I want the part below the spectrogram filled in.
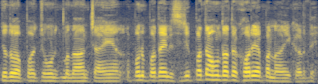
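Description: A man speaks quickly and with conviction, his voice sitting a little high as he presses each point home. He answers in an impassioned interview style, building rhetorical runs. A faint rumble of traffic hums behind him outdoors. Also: steady tone. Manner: forceful, rhetorical, retells scenes with quoted dialogue. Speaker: political candidate.

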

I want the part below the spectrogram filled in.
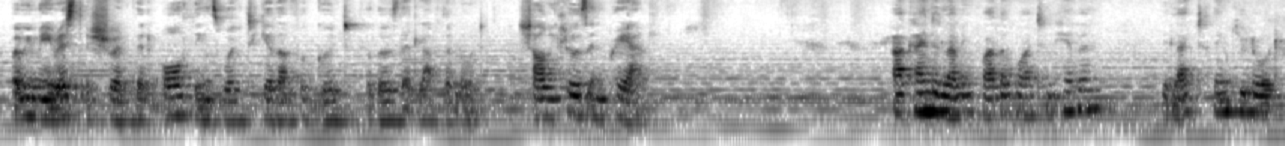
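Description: A woman summing up a Sabbath school lesson and leading a calm, reverent prayer. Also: low voice, creaky, roomy sound, low-quality recording. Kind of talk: summary and prayer.

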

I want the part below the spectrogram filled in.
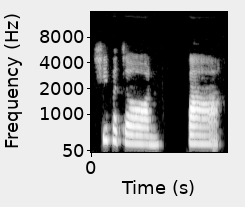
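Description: A woman reading a scripted hospital clinic announcement over a public address system, in a measured, list-by-list delivery. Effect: broadcast over a hospital public address system. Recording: muffled lo-fi loudspeaker broadcast.

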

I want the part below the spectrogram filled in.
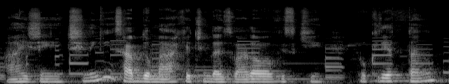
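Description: A man's voice: mid-range voice, unhurried. A Brazilian man hosting a casual, gossipy reaction commentary with campy, sassy asides. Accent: Brazilian Portuguese. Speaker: host. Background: faint guitar music.

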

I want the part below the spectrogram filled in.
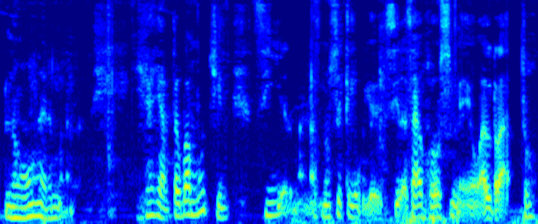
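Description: A man's voice: on the high side, fairly even intonation, brisk, noisy background, close to an everyday voice. A man playing a crude, fretful young woman who thinks she is pregnant, sighing and whining in a comedic vlog skit. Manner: whiny, sighing, keeps repeating "ay, hermanas".

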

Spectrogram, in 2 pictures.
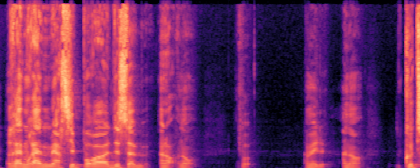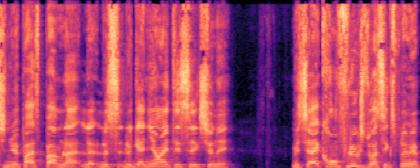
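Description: Excitable young man streaming live. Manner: excitable, swings to loud high bursts. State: sore throat. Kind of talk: casual live-stream chat.

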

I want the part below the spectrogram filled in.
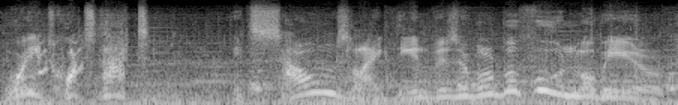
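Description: A grandiose cartoon supervillain, pompous in every phrase. His gravelly voice runs high and swoops over music. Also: wildly swooping pitch, unhurried, heavily acted. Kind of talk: cartoon game voice acting.

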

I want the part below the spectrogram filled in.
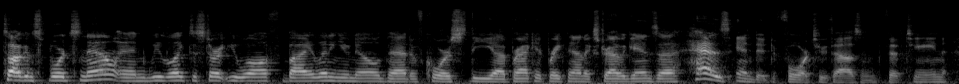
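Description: A man's voice: fairly high pitch, measured pace, few pauses, soft background music. A man co-hosting a casual podcast, making puns and hedging his talk with frequent fillers. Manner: punning, hesitant with many uh fillers. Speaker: podcast co-host.

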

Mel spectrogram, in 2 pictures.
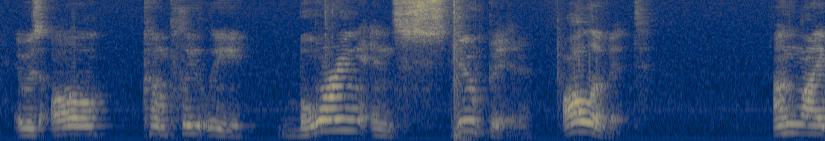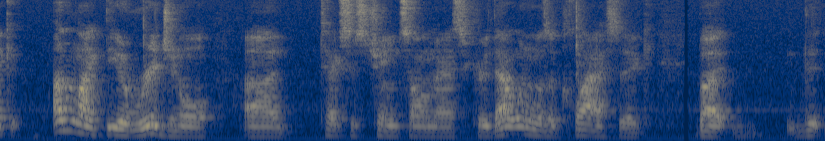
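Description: Profane and fed up, a young adult man vents bluntly about a film from his desk. He has a medium-pitched voice, and the small room full of shelves sounds echoey.

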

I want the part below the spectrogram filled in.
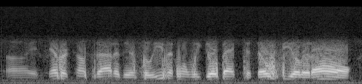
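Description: Male astronaut on a tinny radio downlink, matter-of-fact, halting with fillers, mid-pitched voice. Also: flat delivery, slight background noise. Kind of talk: mission radio chatter and explanation.

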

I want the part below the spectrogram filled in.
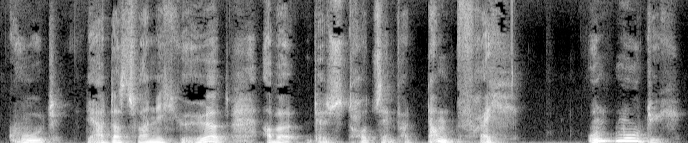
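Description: A man's voice: fairly low pitch, slow pace, vocal fry, husky. Older man reading a children's story. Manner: lively, expressive reading with voiced dialogue. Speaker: storybook reader.

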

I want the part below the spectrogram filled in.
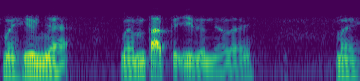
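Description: A man's voice: medium pitch, moderate pace, natural voice. A man acting in an amateur drama, talking casually with a bantering manner. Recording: tinny lo-fi with faint guitar.

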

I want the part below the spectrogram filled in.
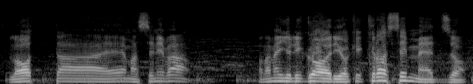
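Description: A man giving breathless, excited football play-by-play commentary, urgently repeating players' names and phrases. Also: medium pitch, a little slow.

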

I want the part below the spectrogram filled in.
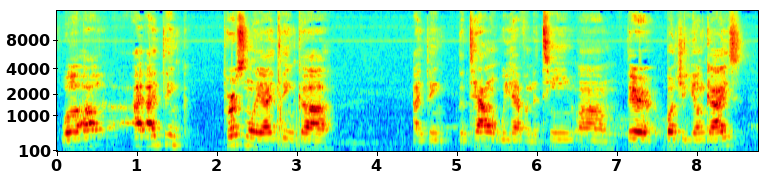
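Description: Young male footballer, post-game interview, flat steady delivery, mid-high voice, roomy office, mic a bit far off. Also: unhurried. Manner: steady, earnest, repeats phrases and restarts with um. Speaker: soccer forward, interviewee. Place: small office with trophy shelves, indoors. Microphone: handheld mic held out by interviewer. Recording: echoey room, mic a bit far, faint noise.

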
